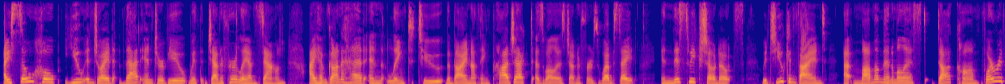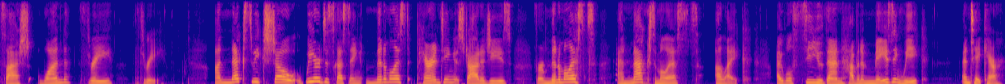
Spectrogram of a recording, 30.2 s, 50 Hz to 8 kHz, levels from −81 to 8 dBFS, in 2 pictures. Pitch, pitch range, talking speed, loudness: 210 Hz, 190-255 Hz, 135 wpm, -19 LUFS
